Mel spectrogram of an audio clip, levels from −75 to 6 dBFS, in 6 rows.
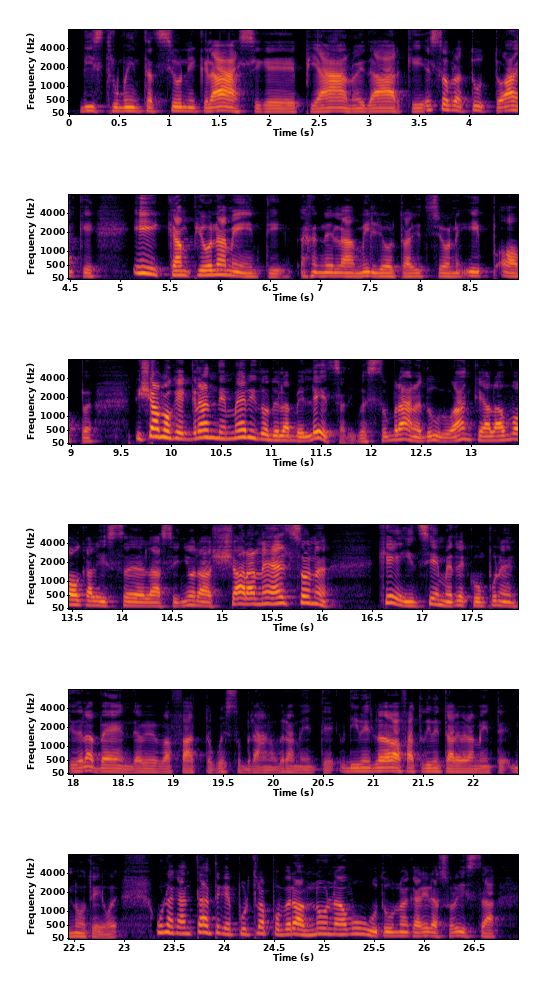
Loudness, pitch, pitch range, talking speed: -21 LUFS, 130 Hz, 110-170 Hz, 140 wpm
